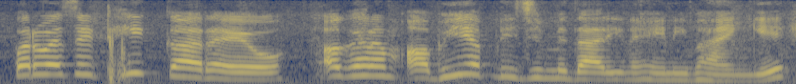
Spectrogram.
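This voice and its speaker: A sassy young woman played by an actress in a radio play, with a fairly high voice. She banters with her office friends and has a sarcastic streak. Faint ambient noise sits behind her. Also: expressive, normal speed, lightly acted. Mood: won over. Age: young adult. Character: sassy, social-media-loving young working woman. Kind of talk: scripted radio drama acting.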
